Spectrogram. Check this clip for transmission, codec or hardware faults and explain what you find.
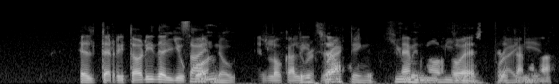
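Two call-path faults are present, both typical of a speakerphone with imperfect echo control.

Echo leak, 2.08 to 2.14 s. A brief, faint copy of the speech returns about 254 ms late, roughly 35 dB below the direct sound. The far end's echo canceller likely missed part of its loudspeaker pickup and sent it back.

Speech suppressed in double talk, at 2.52 to 2.68 s, 3.39 to 4.02 s, 4.20 to 4.56 s, 4.77 to 5.03 s and 5.26 to 5.49 s. The speech dips by roughly 10 to 25 dB, deepest in the first two. This is likely an echo canceller mistaking overlapping talk for echo and turning it down.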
